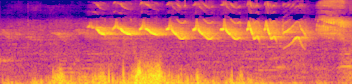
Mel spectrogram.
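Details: Chestnut-bellied seed finch from Guyana, a black bird, singing a rapid run of high, sweeping whistled notes repeated about four times a second, with low rumbling background noise and faint voices.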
